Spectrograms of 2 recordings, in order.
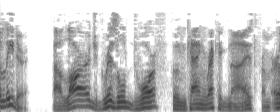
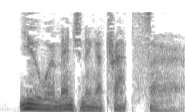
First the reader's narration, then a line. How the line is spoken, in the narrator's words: Slith whispered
